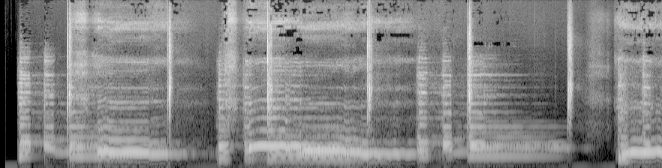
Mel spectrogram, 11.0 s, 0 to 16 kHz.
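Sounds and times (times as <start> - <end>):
plucked guitar: 0.3 - 9.5, 10.2 - 11.0.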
